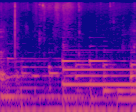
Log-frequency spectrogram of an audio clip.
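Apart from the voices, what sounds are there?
lip smacking mouth noises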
